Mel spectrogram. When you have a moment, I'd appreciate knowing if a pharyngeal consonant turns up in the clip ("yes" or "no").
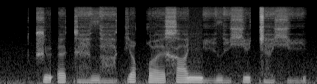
no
